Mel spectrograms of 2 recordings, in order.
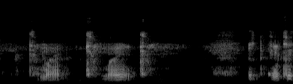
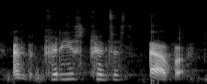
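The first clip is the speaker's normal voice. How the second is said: high princess voice; 12 semitones higher, 6 dB louder than usual. Pretend. Princess toy voice.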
